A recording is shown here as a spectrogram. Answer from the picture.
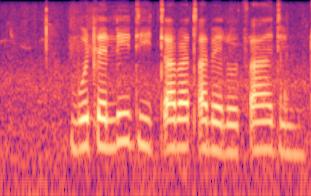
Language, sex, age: Southern Sotho, female, 25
